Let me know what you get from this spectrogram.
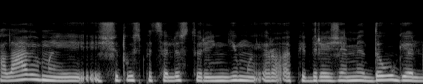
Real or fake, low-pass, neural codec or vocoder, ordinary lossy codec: real; 7.2 kHz; none; AAC, 48 kbps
